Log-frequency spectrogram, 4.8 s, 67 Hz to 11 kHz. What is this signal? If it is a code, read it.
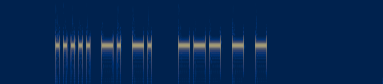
Morse code, heard as a keyed tone, about 25 wpm, 700 Hz. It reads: 5NN OTT
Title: Ontario QSO Party Exchange 25wpm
